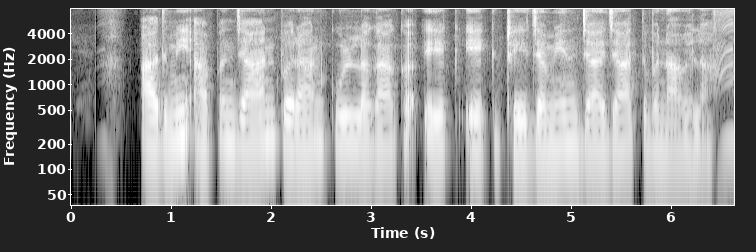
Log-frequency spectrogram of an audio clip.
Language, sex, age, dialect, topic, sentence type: Bhojpuri, female, 18-24, Western, banking, statement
